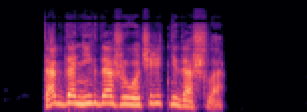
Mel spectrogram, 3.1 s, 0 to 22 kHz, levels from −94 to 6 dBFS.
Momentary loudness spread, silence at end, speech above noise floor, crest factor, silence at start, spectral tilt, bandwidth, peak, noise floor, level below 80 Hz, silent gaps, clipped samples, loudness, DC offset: 9 LU; 0.85 s; over 73 dB; 18 dB; 0.45 s; -4.5 dB/octave; 10.5 kHz; 0 dBFS; under -90 dBFS; -68 dBFS; none; under 0.1%; -17 LUFS; under 0.1%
